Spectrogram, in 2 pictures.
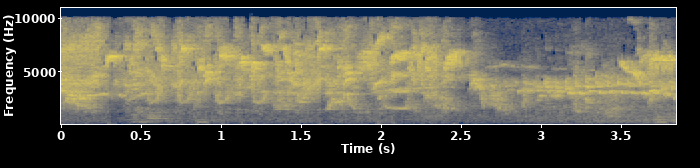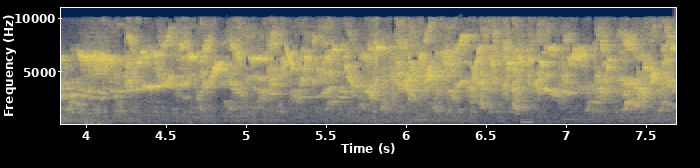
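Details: European serin delivering a rapid, shrill, jangling song of tightly packed squeaky notes, with a brief dip in loudness midway before continuing.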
